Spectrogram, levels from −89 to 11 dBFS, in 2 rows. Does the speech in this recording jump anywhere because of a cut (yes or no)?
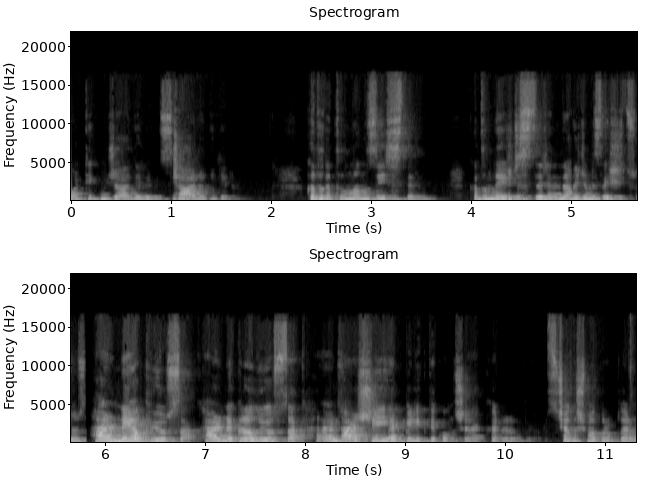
yes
